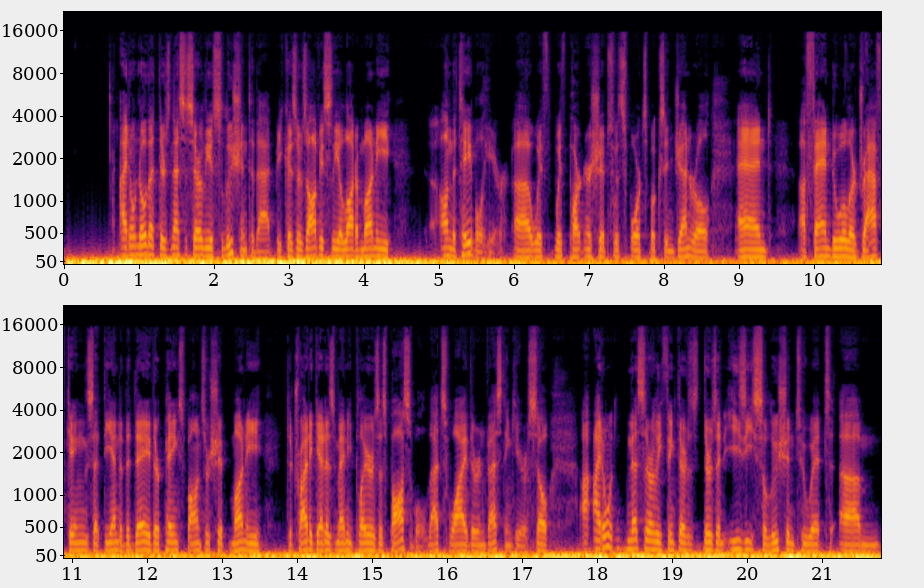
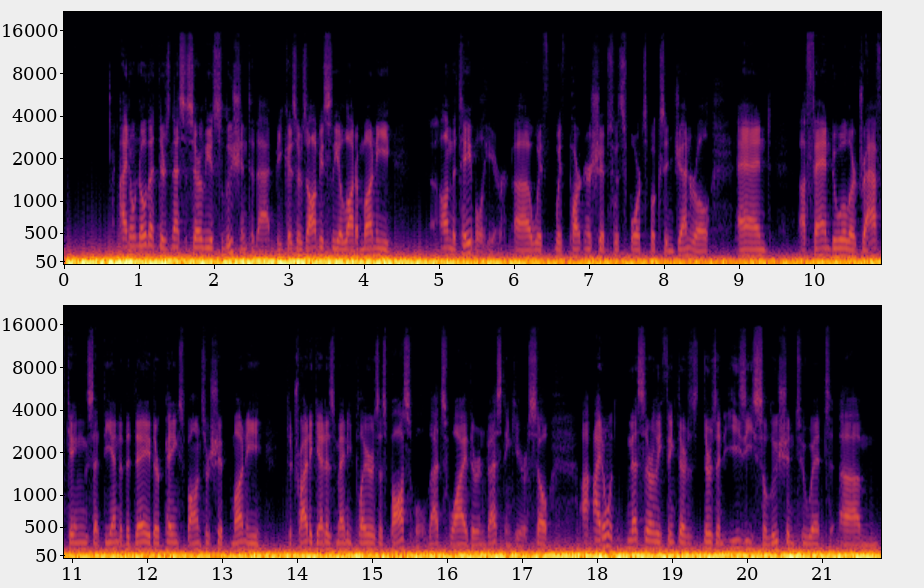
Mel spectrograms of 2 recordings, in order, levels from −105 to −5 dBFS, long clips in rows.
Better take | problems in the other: first | low rumble; loud; throughout; 1 dB below the speech; faint in the first

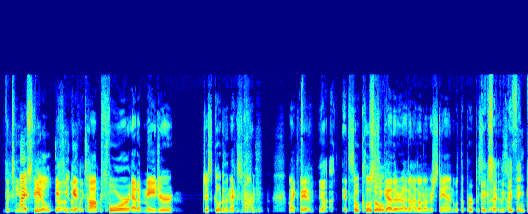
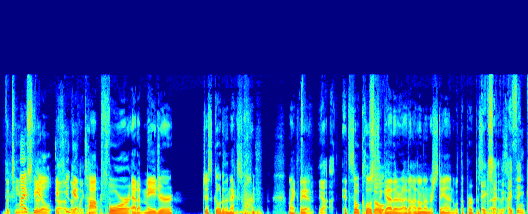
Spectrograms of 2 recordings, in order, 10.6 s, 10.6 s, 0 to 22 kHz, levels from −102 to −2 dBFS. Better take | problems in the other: second | thin; very; fading below 350 Hz

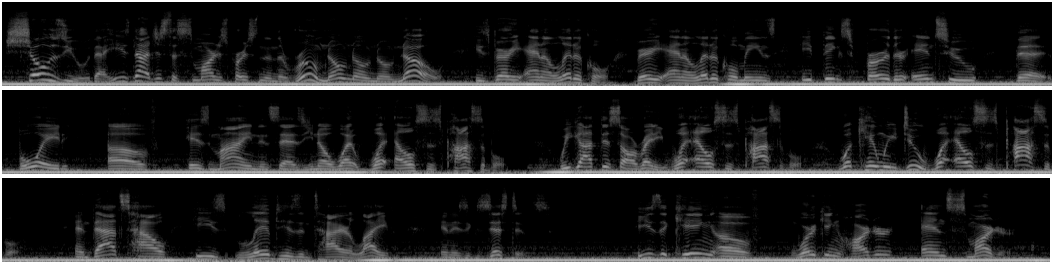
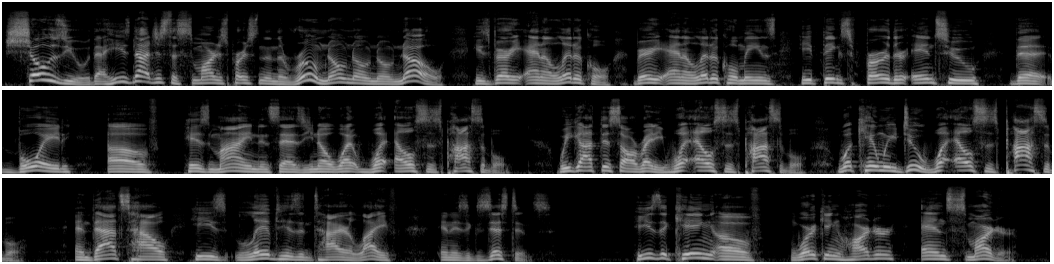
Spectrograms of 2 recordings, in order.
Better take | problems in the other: second | low rumble; loud; throughout; 5 dB below the speech

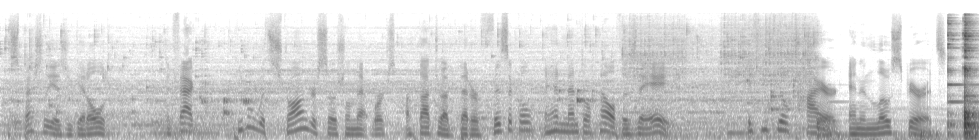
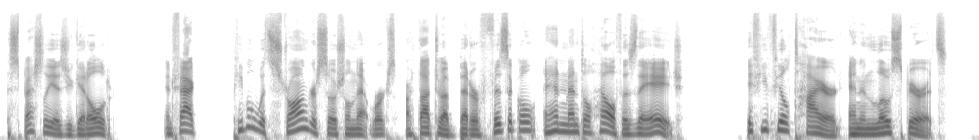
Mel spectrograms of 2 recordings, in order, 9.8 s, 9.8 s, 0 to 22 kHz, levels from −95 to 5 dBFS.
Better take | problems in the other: second | household noises; very loud; throughout; 3 dB above the speech

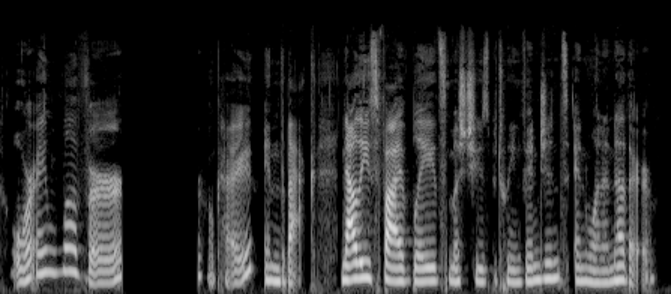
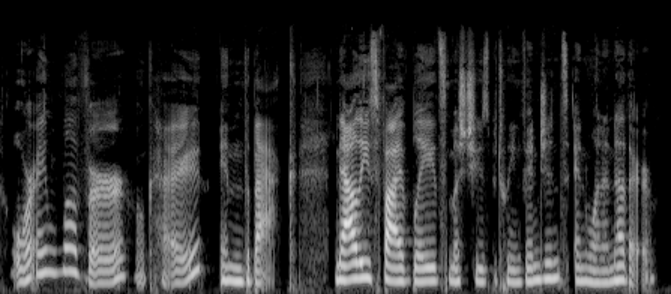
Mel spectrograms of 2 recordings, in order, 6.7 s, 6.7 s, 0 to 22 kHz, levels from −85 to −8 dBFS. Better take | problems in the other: second | audio freezing; at 1 s for 1 s

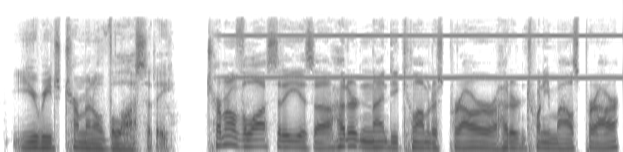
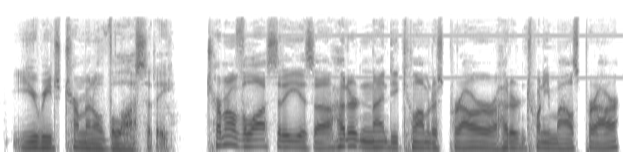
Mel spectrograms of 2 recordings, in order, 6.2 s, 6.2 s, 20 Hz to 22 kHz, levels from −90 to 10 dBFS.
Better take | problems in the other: second | high-pitched whine; loud; from 2 s on; 3 kHz, 10 dB below the speech; faint in the second

